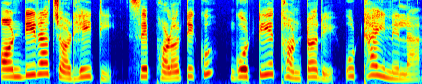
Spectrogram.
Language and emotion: Odia, neutral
